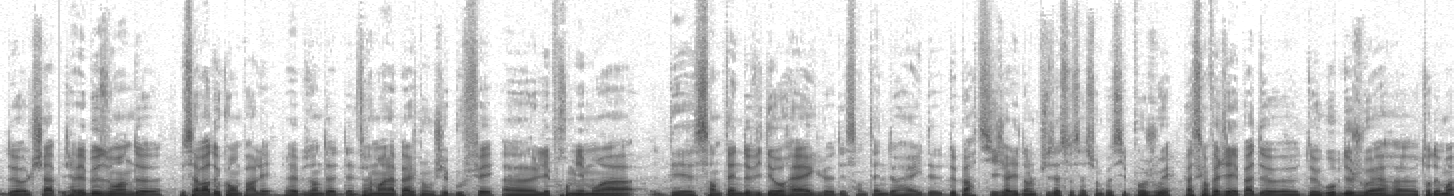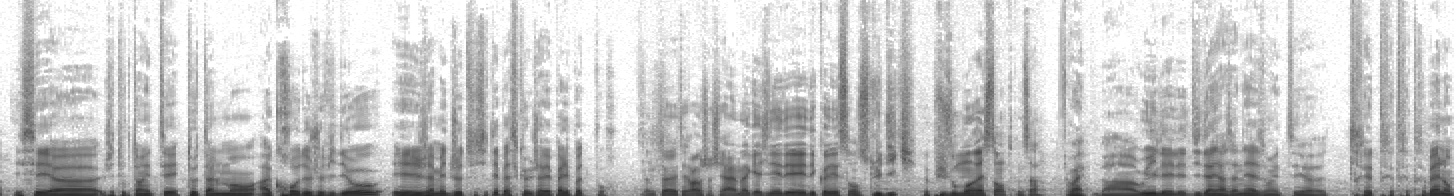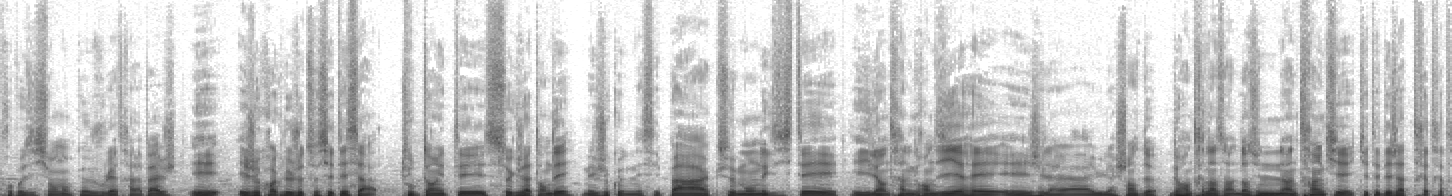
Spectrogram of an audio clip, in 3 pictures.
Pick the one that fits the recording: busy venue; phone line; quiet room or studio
busy venue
